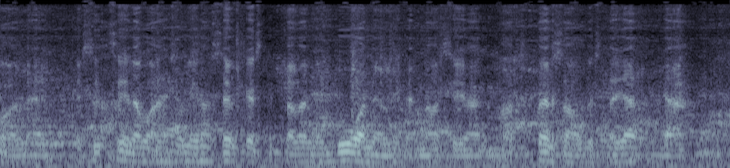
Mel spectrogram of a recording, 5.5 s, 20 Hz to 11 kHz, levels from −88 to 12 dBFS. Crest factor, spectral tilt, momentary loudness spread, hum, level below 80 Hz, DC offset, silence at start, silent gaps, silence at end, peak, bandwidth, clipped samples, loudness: 16 dB; -5 dB/octave; 6 LU; none; -42 dBFS; under 0.1%; 0 s; none; 0 s; -8 dBFS; 11 kHz; under 0.1%; -25 LUFS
